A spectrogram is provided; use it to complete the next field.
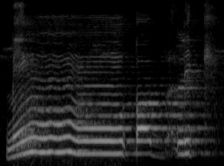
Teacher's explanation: Sama diakhiri dengan kaf. Nah, kaf ini bukan qalqalah, jangan sampai pantul. Tapi mesti kita nyatakan sifat hamsnya.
